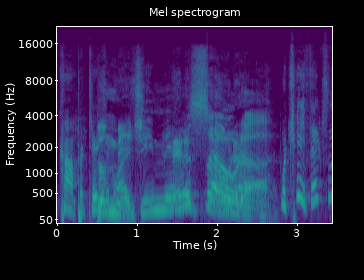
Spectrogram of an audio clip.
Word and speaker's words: Bemidji: No, they told them how to say it because my dad was classic, and it doesn't have an R in it. My dad was Bemidji. There's no R in that, Dad.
